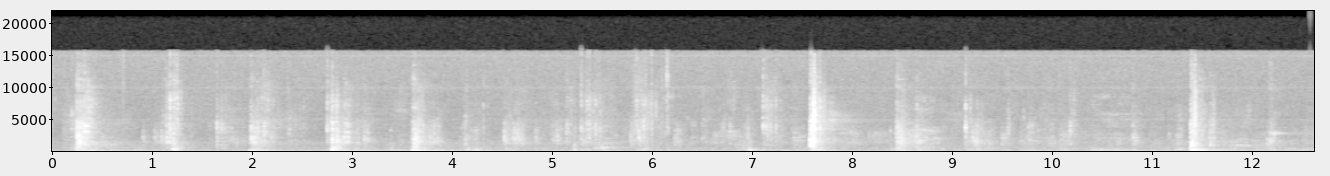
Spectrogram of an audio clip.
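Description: Wooden staves thump on a stage floor, echoing in a large hall.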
